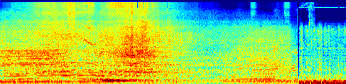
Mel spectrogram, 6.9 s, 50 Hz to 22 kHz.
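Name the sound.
Datsun drag race car accelerating, 500 plus horsepower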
